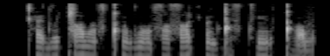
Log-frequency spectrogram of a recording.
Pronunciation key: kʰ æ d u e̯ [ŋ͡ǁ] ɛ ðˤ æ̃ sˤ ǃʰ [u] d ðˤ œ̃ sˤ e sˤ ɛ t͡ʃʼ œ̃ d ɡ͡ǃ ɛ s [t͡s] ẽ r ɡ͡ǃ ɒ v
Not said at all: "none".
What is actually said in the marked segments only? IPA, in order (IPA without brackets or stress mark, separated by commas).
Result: ǁ, ũ, tʰ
